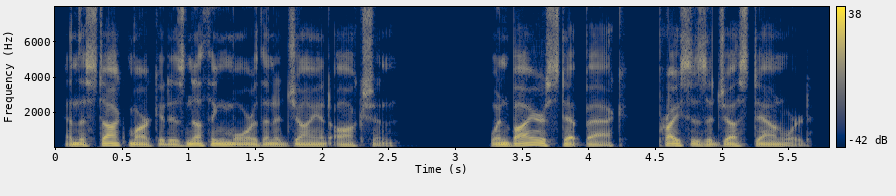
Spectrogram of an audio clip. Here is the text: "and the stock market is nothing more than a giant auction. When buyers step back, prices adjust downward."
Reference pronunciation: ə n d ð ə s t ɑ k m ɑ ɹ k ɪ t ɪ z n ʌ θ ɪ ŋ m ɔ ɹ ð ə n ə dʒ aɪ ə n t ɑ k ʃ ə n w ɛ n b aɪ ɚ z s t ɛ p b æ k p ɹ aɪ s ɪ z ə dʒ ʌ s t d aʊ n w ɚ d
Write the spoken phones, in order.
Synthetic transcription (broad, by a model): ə n ð ə s t ɑ k m ɑ ɹ k ɪ t ɪ z n ʌ θ ɪ ŋ m ɔ ɹ ð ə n ə dʒ aɪ ə n t ɑ k ʃ ə n w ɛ n b aɪ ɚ s t ɛ p b æ k p ɹ aɪ s ɪ z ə dʒ ʌ s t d aʊ n w ɚ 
